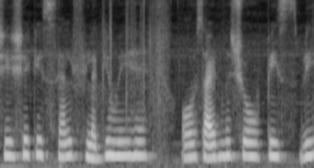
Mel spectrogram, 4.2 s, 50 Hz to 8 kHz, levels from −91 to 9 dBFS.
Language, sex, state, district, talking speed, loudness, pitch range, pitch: Hindi, female, Odisha, Nuapada, 155 wpm, -18 LUFS, 195-210 Hz, 205 Hz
